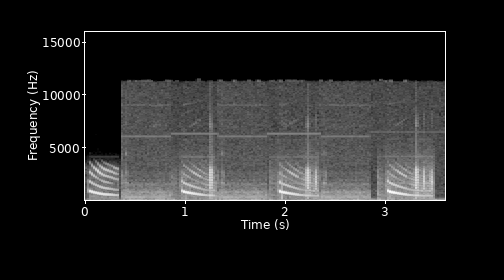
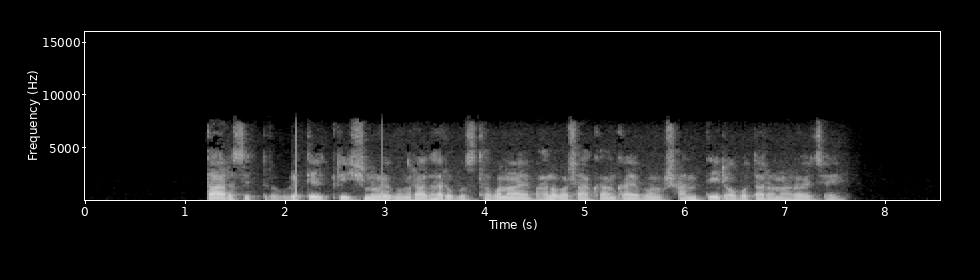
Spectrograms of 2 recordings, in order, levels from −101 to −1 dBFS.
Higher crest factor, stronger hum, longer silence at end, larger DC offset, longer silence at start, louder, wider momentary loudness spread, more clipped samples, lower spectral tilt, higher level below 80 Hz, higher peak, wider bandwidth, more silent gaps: about the same, 16 dB vs 20 dB; neither; second, 0.05 s vs 0.95 s; neither; second, 0.05 s vs 1.2 s; first, -16 LUFS vs -26 LUFS; first, 21 LU vs 7 LU; neither; second, -4 dB/octave vs -7 dB/octave; first, -40 dBFS vs -56 dBFS; first, 0 dBFS vs -6 dBFS; first, 12 kHz vs 7.8 kHz; neither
